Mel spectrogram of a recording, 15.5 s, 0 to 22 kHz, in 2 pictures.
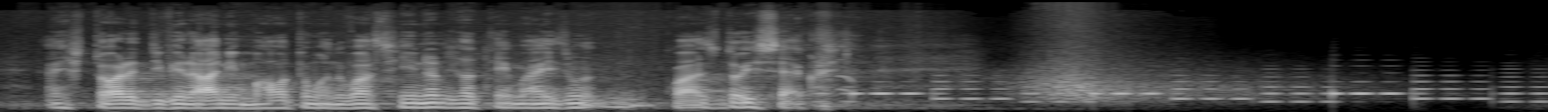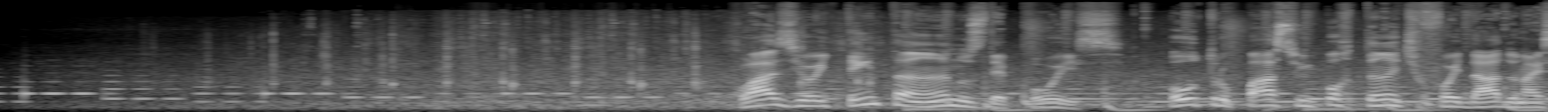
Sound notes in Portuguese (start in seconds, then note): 4.1 eletrônica suave; 5.1 som de vento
